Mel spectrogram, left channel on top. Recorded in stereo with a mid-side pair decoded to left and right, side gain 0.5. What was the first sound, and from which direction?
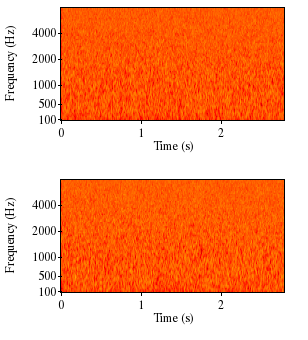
Only background noise.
